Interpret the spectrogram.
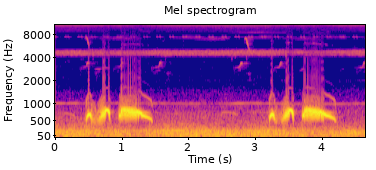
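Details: Spotted dove lure call, two phrases of short double coos followed by a long downward-sliding coo, spaced about two and a half seconds apart, with a continuous thin high tone behind.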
